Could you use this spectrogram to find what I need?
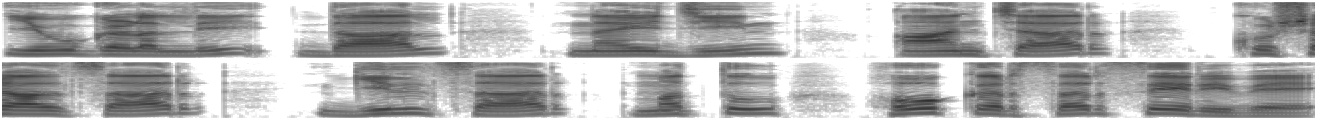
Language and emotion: Kannada, neutral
